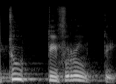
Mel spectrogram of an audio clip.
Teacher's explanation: when I have to do a double consonant, the Italians take time to do it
